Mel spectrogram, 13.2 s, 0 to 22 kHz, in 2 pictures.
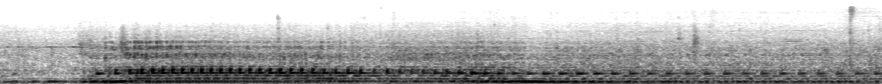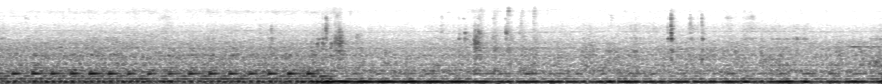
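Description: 1997 SVT Cobra's 4.6-litre V8 running through a BBK off-road X-pipe and Flowmaster 40 series mufflers; the revs rise and fall briefly about a second in, then it settles to a steady idle.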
